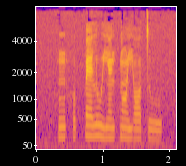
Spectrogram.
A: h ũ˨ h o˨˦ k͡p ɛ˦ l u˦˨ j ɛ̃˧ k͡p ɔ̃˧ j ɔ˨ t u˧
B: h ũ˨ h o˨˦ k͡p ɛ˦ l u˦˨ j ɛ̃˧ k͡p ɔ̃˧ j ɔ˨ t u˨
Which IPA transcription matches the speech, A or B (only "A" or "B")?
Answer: B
